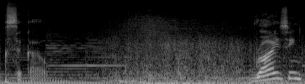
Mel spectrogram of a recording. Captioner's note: thunder rumbling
